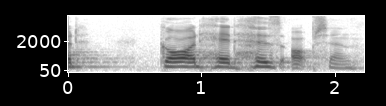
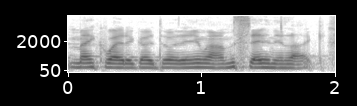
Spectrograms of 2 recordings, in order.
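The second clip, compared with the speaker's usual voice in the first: ordinary talk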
